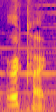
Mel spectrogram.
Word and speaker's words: Urquhart: You spell that U-R-Q-U-H-A-R-T, although I pronounce it Urquhart. Well, I'm supposed to pronounce it Urquhart.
